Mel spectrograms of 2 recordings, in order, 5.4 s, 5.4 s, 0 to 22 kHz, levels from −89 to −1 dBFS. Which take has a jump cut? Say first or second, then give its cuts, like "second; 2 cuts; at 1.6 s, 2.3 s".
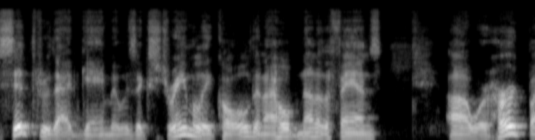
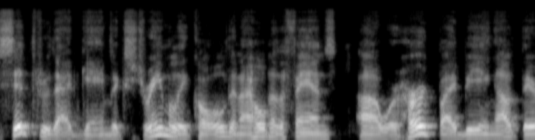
second; 3 cuts; at 1.1 s, 2.7 s, 3.5 s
